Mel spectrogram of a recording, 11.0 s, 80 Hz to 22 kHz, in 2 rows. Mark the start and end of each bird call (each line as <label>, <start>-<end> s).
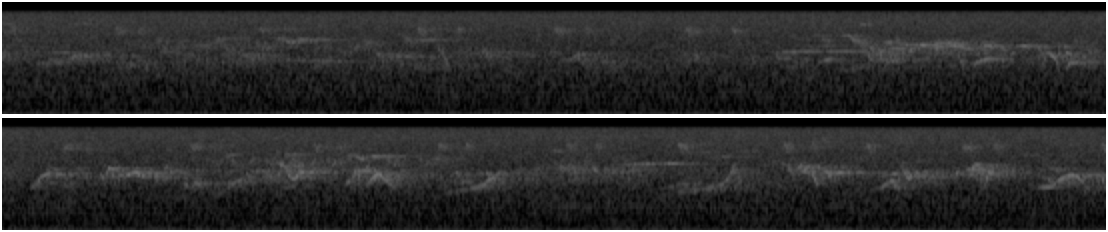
American Robin (Turdus migratorius), 0.0-11.0 s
